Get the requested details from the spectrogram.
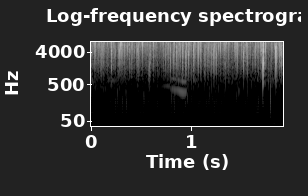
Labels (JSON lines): {"label": "biophony, cascading saw", "recorder": "SoundTrap 600 or HydroMoth"}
